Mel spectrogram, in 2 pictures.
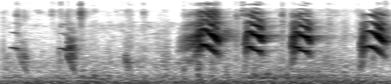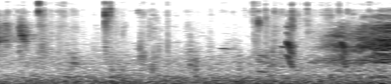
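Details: Wild parrots in a garden giving a burst of four harsh, rasping squawks in quick succession, then scattered fainter chirps with soft background rustle.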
